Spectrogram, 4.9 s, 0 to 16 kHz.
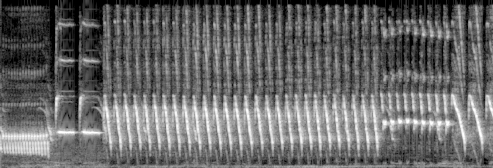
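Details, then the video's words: Canary song recorded to train captive birds to sing: a buzzy note and two short pure whistles, then a long steady rapid trill of repeated notes ending in falling sweeps. "Kicau Burung Kenari 183 II LUAR BIASA GACOR PANJANG Cocok untuk Masteran"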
